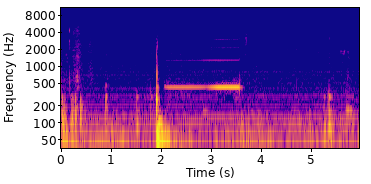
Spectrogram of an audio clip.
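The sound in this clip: A telephone ringing tone sounds while calling a friend: a sharp click, then a single steady, mid-pitched tone holding for about a second and a half before cutting off, over low background noise.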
